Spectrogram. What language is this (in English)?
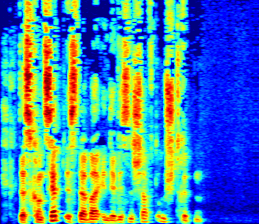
German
